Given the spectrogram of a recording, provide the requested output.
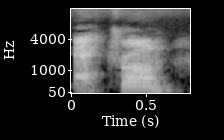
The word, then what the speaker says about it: e-tron: Yes, you do pronounce it e-tron.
